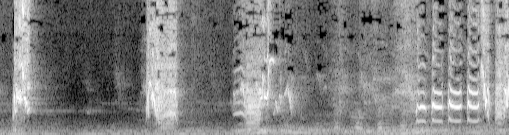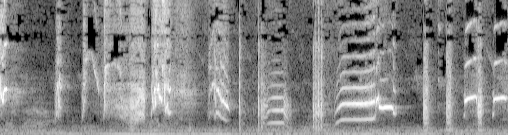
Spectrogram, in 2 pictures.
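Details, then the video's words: Javan myna singing, played to call wild mynas from the forest and get caged birds to answer: harsh squawks, then rapid chattering, clicks and clear whistled notes rising and falling, over a low background hum. "suara burung jalak kebo gacor,ocehan full bikin jalak lain ikut gacor dalam sekejap"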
